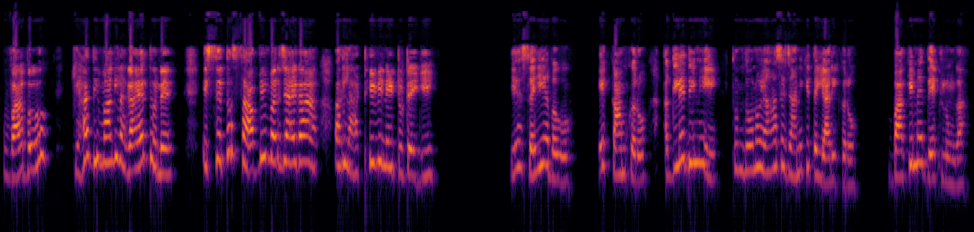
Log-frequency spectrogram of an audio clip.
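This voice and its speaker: A weary, crafty old father-in-law from a cartoon acted by a woman, pitched fairly high for the part. He coaxes plaintively in a muffled, lo-fi recording. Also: lively intonation, moderate pace, lightly acted. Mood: relieved scheming. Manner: plaintive, coaxing. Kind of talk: Hindi moral-story cartoon acting. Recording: dull lo-fi sound.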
